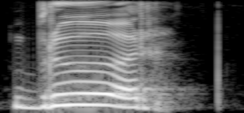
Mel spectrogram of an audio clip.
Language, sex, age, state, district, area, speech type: Kashmiri, female, 30-45, Jammu and Kashmir, Bandipora, rural, read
